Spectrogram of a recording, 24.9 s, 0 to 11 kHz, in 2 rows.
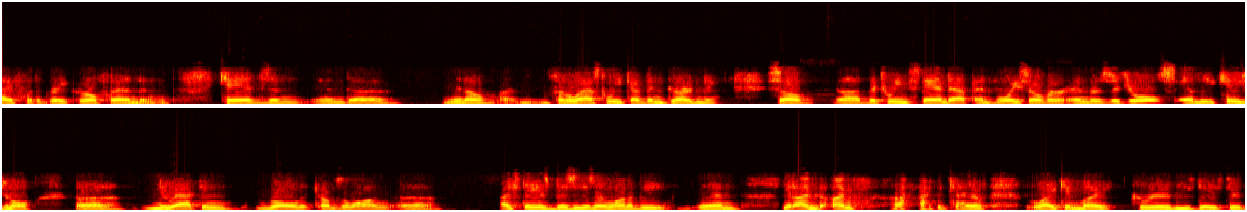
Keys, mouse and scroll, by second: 9.6-11.2 drag, 11.6 click, 12.5 click, 13.4-14.7 drag, 15.8 click, 16.9 ctrl+s, 18.8-19.8 drag, 20.9 click.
